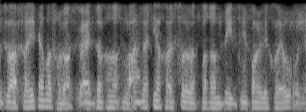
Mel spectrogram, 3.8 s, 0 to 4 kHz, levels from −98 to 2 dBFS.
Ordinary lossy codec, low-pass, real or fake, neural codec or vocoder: none; 3.6 kHz; fake; codec, 16 kHz, 1 kbps, FreqCodec, smaller model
